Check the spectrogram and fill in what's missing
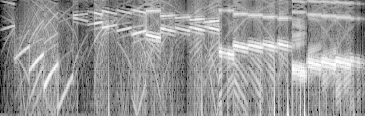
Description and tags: Created using Chiptone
